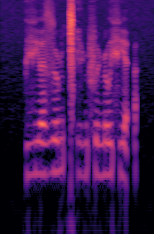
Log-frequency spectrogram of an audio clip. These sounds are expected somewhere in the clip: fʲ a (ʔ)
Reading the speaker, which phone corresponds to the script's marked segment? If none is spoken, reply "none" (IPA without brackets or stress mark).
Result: ʔ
